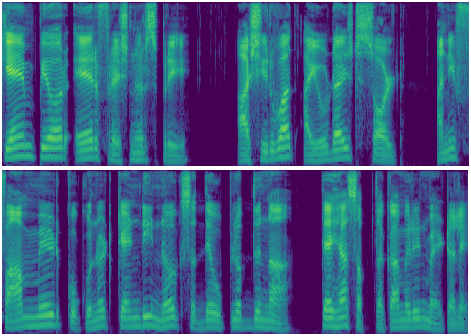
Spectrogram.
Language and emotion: Goan Konkani, neutral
